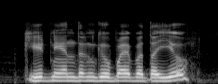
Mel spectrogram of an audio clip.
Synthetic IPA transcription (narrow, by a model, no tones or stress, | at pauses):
kiːʈnijə̃nt̪ɾənkeʊpaːjbɐt̪aːioː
